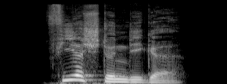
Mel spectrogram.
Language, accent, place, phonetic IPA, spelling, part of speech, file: German, Germany, Berlin, [ˈfiːɐ̯ˌʃtʏndɪɡə], vierstündige, adjective, De-vierstündige.ogg
- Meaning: inflection of vierstündig: 1. strong/mixed nominative/accusative feminine singular 2. strong nominative/accusative plural 3. weak nominative all-gender singular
